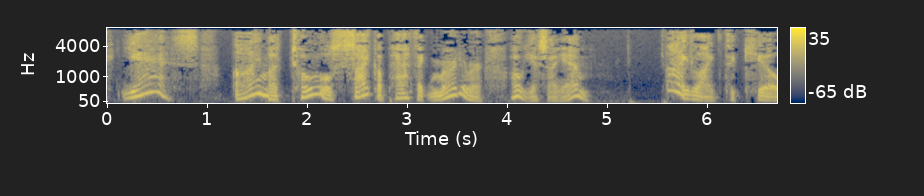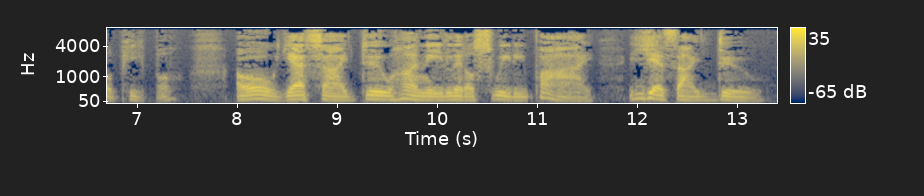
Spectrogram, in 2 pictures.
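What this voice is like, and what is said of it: High-pitched cooing baby voice. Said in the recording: “talking in a high-pitched baby voice ... cooing”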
